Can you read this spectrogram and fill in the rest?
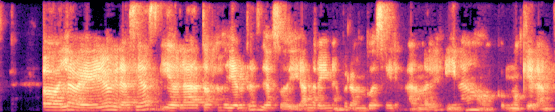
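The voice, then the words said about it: Venezuelan Spanish accent. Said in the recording (Spanish): “Por mi acento. ... Yo soy venezolana”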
